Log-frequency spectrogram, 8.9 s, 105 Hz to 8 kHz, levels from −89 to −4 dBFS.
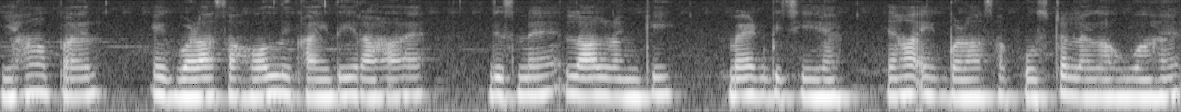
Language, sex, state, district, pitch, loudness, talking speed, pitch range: Hindi, female, Chhattisgarh, Jashpur, 195 Hz, -16 LUFS, 170 wpm, 190-205 Hz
